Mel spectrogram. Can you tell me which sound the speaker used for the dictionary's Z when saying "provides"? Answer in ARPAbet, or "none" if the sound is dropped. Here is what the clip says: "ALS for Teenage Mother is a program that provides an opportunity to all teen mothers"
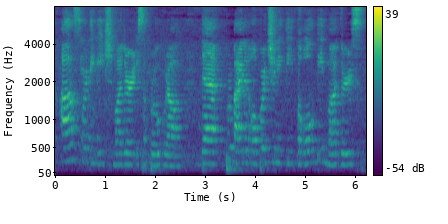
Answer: none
